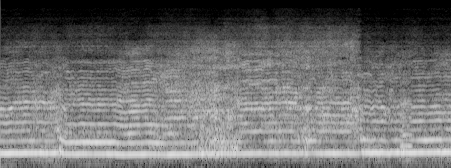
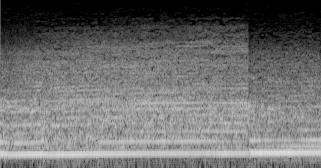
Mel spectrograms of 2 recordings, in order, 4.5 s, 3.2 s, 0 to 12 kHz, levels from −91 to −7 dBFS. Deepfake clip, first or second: first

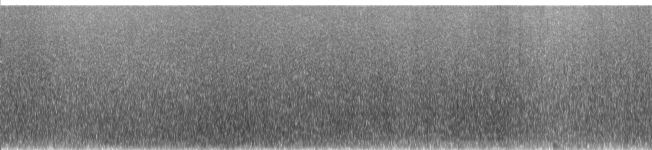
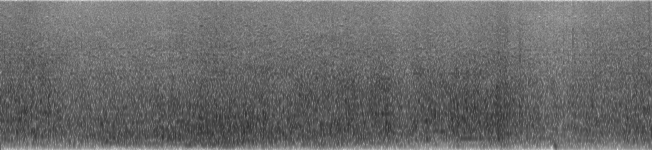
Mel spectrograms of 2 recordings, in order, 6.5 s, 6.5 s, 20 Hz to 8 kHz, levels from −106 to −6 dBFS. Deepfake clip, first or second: second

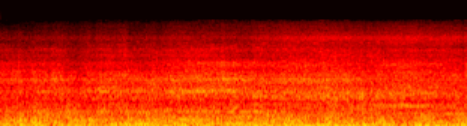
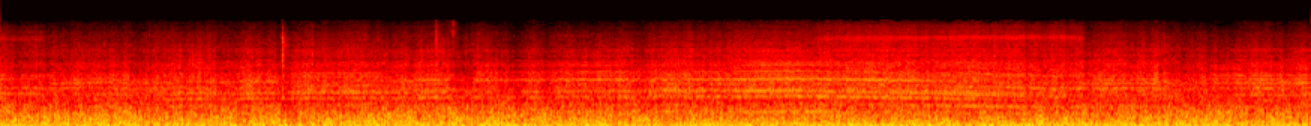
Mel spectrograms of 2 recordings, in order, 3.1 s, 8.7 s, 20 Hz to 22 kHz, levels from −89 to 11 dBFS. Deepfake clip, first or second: first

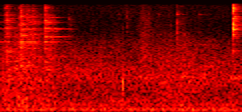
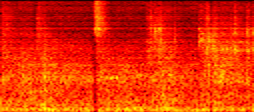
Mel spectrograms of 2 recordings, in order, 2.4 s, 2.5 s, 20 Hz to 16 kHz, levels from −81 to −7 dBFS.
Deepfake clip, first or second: second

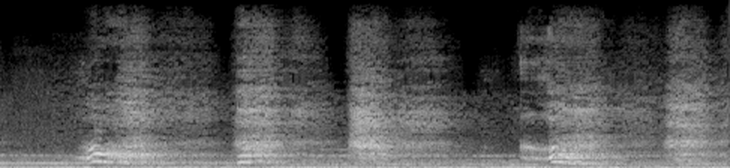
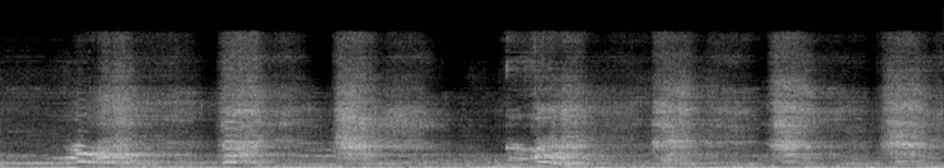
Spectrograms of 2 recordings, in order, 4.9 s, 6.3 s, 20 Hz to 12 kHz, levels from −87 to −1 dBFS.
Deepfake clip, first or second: second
